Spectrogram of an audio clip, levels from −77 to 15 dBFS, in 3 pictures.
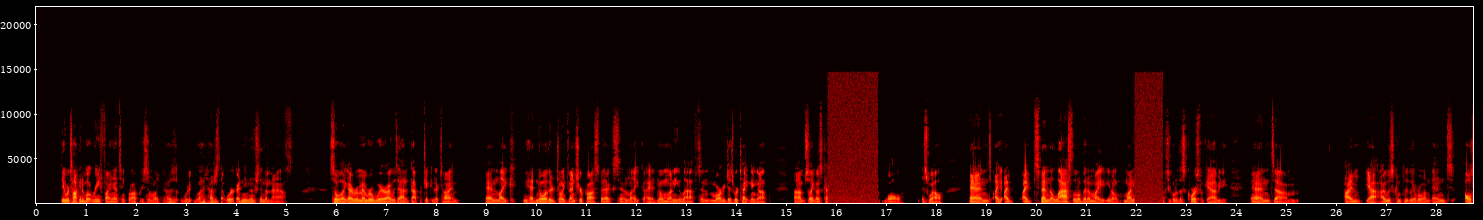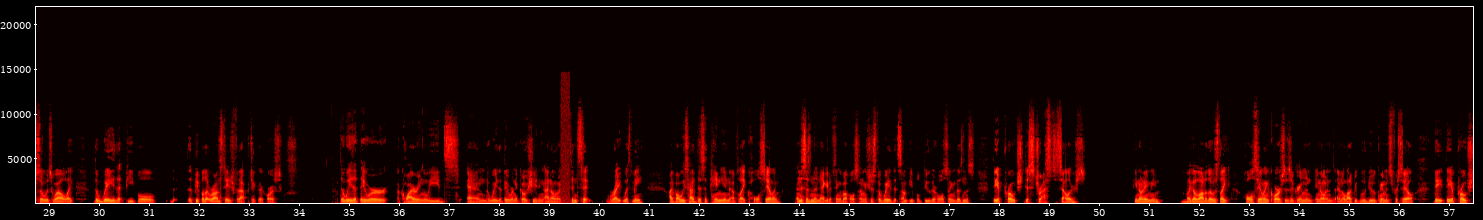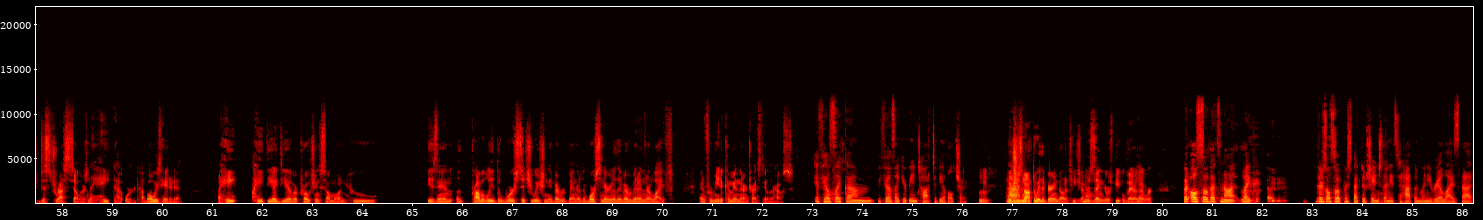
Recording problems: garbled, watery; slightly; nothing above 11.5 kHz
audio cutting out; filled with static; at 16 s for 1 s, at 22 s for 0.5 s and at 39 s

